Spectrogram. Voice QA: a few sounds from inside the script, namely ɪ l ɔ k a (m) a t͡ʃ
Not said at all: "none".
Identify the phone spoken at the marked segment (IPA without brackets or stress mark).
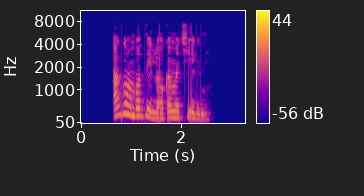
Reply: m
